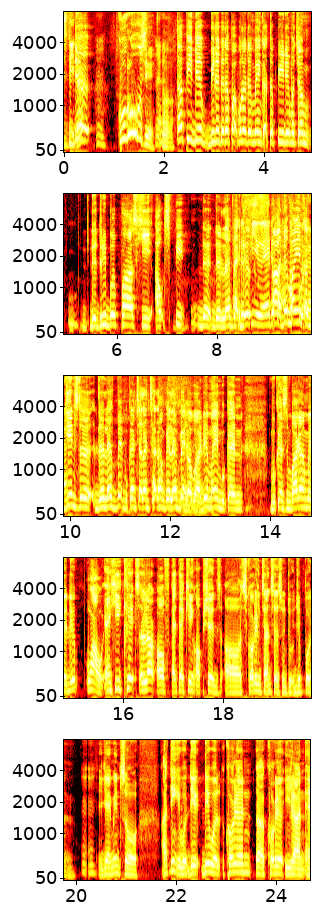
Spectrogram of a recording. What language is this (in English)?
Malay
